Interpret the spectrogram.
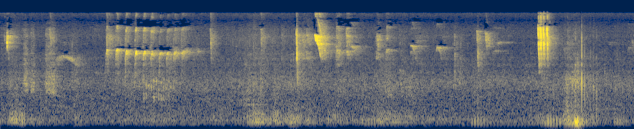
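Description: Small birds chirping, with a quick trill about a second and a half in, and two sharp clicks near the end.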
